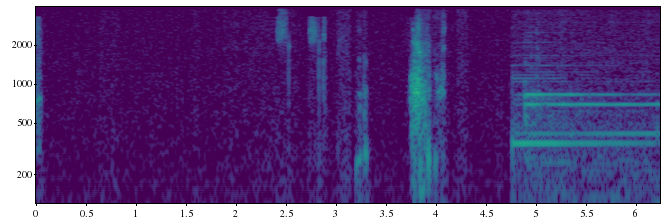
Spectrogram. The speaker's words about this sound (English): A kind of whimpering.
